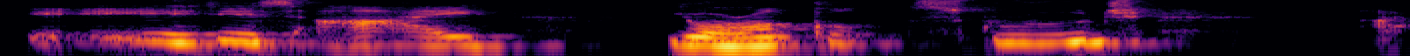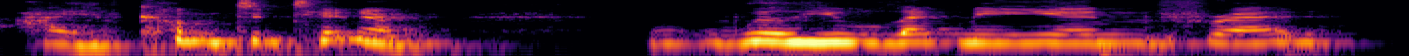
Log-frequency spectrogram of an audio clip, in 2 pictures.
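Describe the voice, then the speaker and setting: A man voicing a kindly reformed old miser, playfully gruff and giddy, in a stammering, halting way. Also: high voice, steady tone, voice pushed up. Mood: shy, hopeful.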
